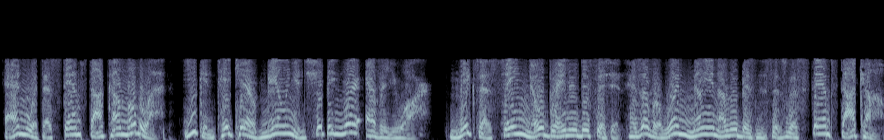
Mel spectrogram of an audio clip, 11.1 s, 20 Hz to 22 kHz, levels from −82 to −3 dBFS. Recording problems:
distortion; heavy; 5 dB below the speech
garbled, watery; badly; nothing above 4 kHz

